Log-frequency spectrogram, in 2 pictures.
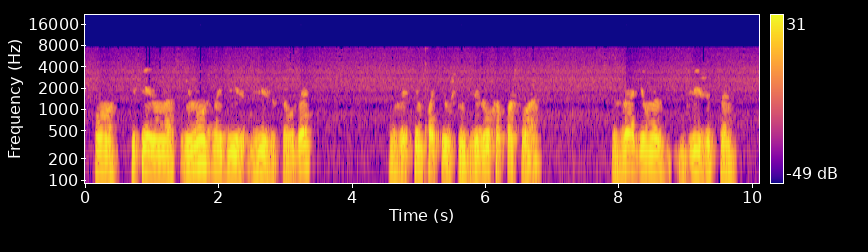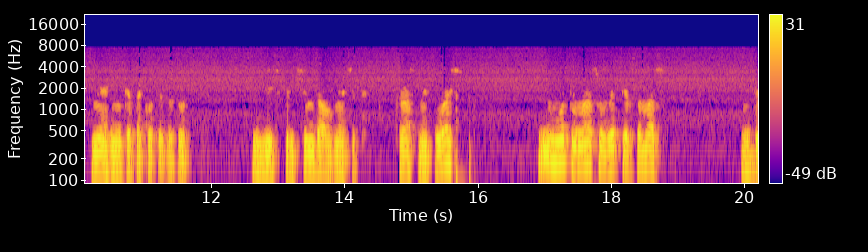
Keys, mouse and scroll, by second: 1.0-2.1 middle drag, 3.2-5.1 middle drag, 7.3 middle click, 15.6 space, 16.1-17.4 middle drag, 17.4 space.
